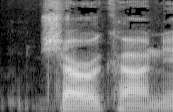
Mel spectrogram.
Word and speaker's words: Shah Rukh Khan: Shah Rukh Khan. Right? – That's how you say that? – Shah Rukh Khan, yeah.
